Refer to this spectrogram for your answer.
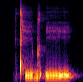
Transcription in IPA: tʰ iː b ɨ ʔ iː

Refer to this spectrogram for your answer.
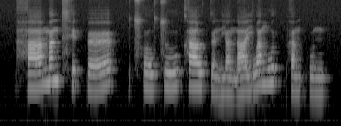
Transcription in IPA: h aː˨˥ m ɐ˥ n t͡sʰ ɪ˧ k̚ p œː˨˥ | t͡sʰ o˨ w t͡s uː˨˥ kʰ aː˧ w t̪ ɵ˨˩ n j ɐ˨˩ n aː˨˧ j w ɐ˥ m w ʊ˥ k̚ pʰ ɐ˨˧ m kʷʰ ɪ˨ ŋ

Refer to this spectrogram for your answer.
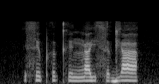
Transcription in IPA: s e˧ pʰ ə˧ kʰ e˨˩ ŋ a˧ j s ə˨˩ ɡ j a˥˧

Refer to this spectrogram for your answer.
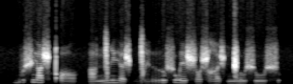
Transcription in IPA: b u˦ ʃ j a˦ ʃ qʼ ɔ˨ | a˨ ŋ͡ǀ i˦ j ɛ˨ ʃ ɡ͡ǀ e˨ r u˦ ʃ w e˦ ʃ ɔ˨˦ ʃ ʁ ɛ˨ ʃ ŋ͡ǁ u˦ ʃ u˦ ʃ

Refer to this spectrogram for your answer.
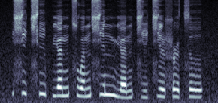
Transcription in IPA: ɕ i˥˧ t͡ɕʰ i˥˩ p j ɛ˧˥ n t͡s w ə˧˥ n ɕ i˥ n m j ɛ˧˥ n t͡ɕ i˧˥ t͡ɕ i˥˧ ʂ ɻ̩˥˩ t͡s ɹ̩˥

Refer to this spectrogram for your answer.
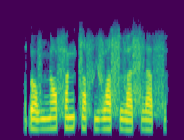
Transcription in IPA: ɗ ɔ v ŋ ɑ f a ŋ t͡s ɑ f i v ɑ s v a s l a f

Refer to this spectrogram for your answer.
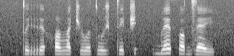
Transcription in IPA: t ʊ rʲ ɔ h ʊ ðˤ a t͡ʃ β ʊ t w u ʒ t ɪ t͡ʃ | b ɛ θ ɔ d͡z ɛ i̯

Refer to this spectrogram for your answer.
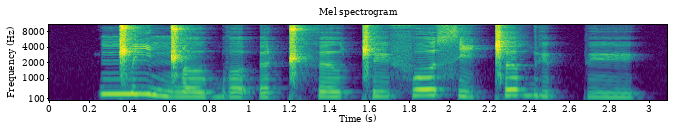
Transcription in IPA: ŋ͡ǁ i˦˨ ŋ͡ǁ o˨ u̯ b o˨ ʔ ɵ˨ ǁʰ ɵ˨ u̯ ǀ y˨ f o˧ s i˨ ǀ ɵ˦ b y˨ pː y˨

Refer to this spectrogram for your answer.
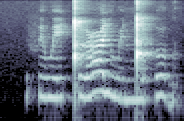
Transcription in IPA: f ɪ w e ǃ ɵ ʕ i w y ŋ͡ǃ ə h o ɡ

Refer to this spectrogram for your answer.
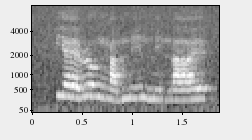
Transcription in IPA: p j ɛ˥˨ ɻ ɤ˥˨ ŋ ä˩ m i˨˦ n̪ ḭ˨˩ n a˨˦ ɪ̯

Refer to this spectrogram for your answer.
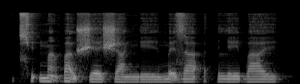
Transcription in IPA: t͡ɕʰ ɪ˦ ʔ m ã˦˨ p a̰˦˨ ʊ̯ ʃ ɛ˨ ʃ ä˨ ŋ e˨ ɪ̯ m ɛ̰˦˨ z ä˦ ʔ | l e˨ b a˨ ɪ̯

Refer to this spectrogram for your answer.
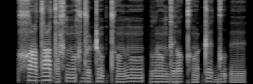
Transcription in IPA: x ɔ˥ dˤ y˥ dˤ ə˩˥ x ŋ õ˥ x d o˥˩ ʈ ũ˥˩ ʔ tʰ õ˧ ŋ ũ˥ | l õ˧ ɡ ø˧ ɾ ɔ˧ kʰ õ˩ ʔ ʈ ø˥˩ ɡ u˧ ʔ ø˩

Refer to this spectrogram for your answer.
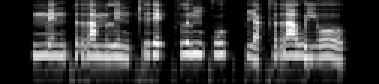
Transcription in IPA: m e˧ n p r a˧ m l i˨˩ n k r e˥˩ ʔ pʰ l ɯ˥˩ ŋ k w u˥˩ k̚ p i˩˦ a̯ k r a˥˩ w j oː˥˩

